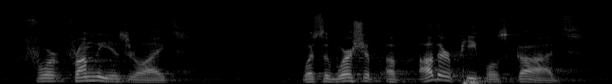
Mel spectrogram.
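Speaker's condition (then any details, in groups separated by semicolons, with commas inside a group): No condition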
